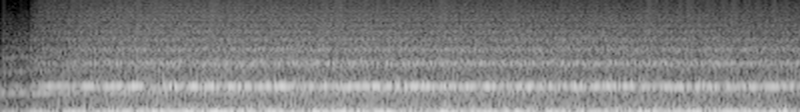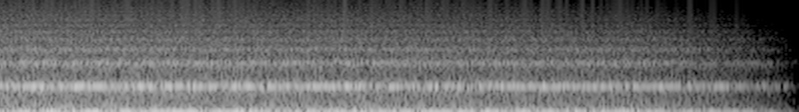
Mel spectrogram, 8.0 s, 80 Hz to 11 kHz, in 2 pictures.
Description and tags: SteamPipe 4 Ambient Landscape E3
This sample is part of the "SteamPipe Multisample 4 Ambient Landscape"
sample pack. It is a multisample to import into your favourite samples.
An ambient pad sound, suitable for ambient soundsculptures. In the
sample pack there are 16 samples evenly spread across 5 octaves (C1
till C6). The note in the sample name (C, E or G#) does not indicate
the pitch of the sound but the key on my keyboard. The sound was
created with the SteamPipe V3 ensemble from the user library of Reaktor. After that normalising and fades were applied within Cubase SX & Wavelab.
multisample, reaktor, atmosphere, ambient, pad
